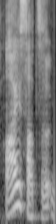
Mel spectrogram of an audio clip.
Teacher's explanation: aisatsu has the accent on the first mora. So if I said aisatsu, greetings, as a question, it would be aisatsu. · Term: atamadaka pattern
